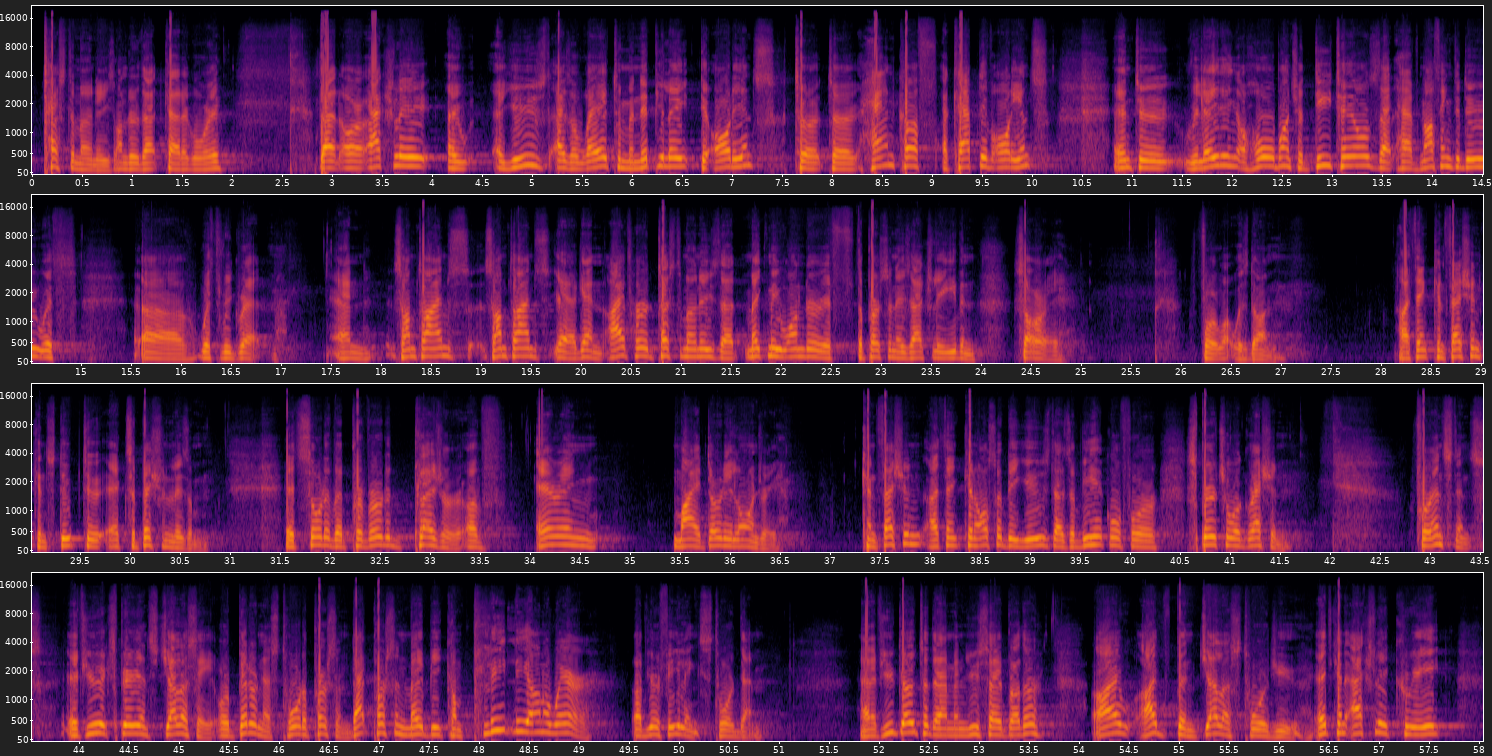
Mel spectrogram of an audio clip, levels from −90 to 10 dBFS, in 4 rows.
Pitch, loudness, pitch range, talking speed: 170 Hz, -21 LUFS, 150-190 Hz, 140 wpm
